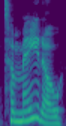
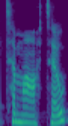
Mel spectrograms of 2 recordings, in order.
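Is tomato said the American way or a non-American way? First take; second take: American; non-American. First: The word is said in an American accent. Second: The word is said in a non-American accent. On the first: "as they say in the States" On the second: "I'll say tomato"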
